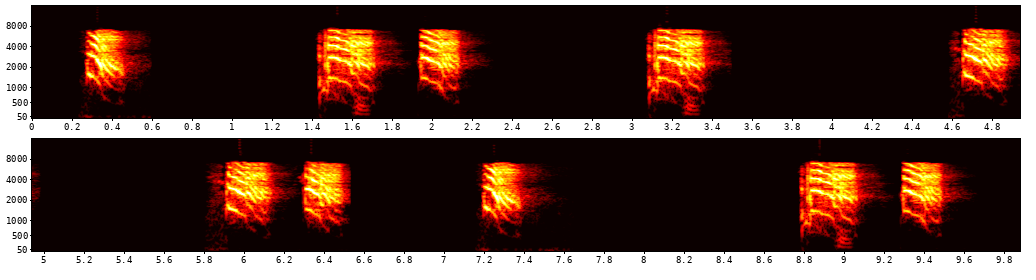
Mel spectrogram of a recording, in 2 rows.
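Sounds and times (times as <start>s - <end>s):
jackdaw calling: 1.4s - 2.3s, 3.1s - 3.5s, 5.8s - 6.6s, 7.2s - 7.5s, 8.8s - 9.7s.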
